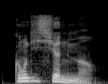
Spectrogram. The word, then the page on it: conditionnement: francais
